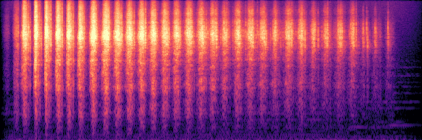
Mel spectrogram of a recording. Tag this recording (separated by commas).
Musical instrument, Rattle, Music, Percussion, Rattle (instrument)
